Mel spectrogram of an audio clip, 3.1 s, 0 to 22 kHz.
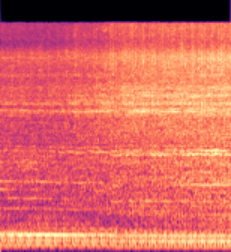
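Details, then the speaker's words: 2001 Chevrolet Corvette C5 V8 at idle: lumpy idle with puffy exhaust pulses and a faint thin whine; power steering whine from suspected bad pump low on fluid from a leak, plus an exhaust leak. "You can hear that good old power steering whine, that good old exhaust leak."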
